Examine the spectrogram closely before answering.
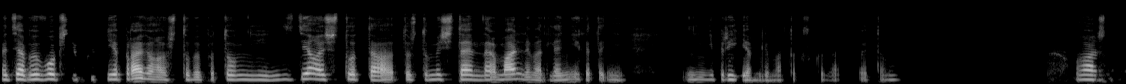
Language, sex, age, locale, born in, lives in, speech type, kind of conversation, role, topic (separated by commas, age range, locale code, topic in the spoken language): Russian, female, 35-39, ru-UA, Ukraine, Spain, conversation, unstructured, none, Как местная культура и кухня влияют на ваш выбор курорта?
